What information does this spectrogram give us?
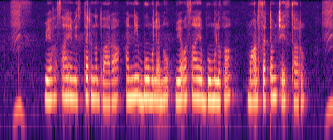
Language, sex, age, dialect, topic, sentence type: Telugu, female, 18-24, Southern, agriculture, statement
